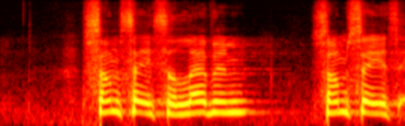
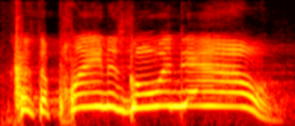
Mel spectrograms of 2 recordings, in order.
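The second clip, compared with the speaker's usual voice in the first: urgent warning; 9 semitones higher than usual. Acted. Passenger warning those who laugh.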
